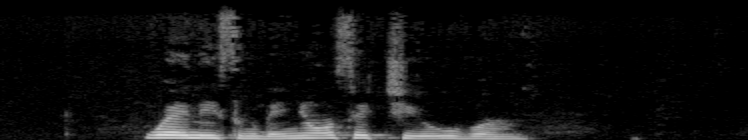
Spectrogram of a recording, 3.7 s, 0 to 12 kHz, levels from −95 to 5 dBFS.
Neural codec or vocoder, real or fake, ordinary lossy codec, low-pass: none; real; Opus, 64 kbps; 10.8 kHz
